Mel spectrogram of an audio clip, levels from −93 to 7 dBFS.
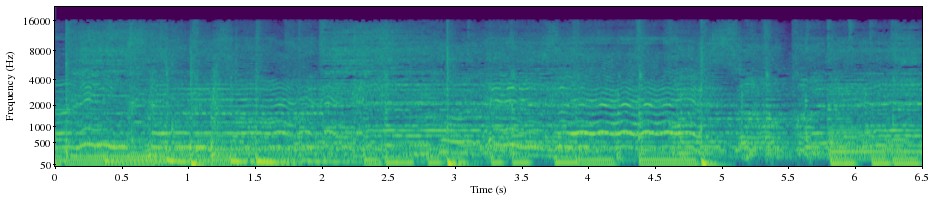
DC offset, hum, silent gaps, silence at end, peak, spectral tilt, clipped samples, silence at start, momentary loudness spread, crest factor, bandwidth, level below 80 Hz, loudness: under 0.1%; none; none; 0 s; 0 dBFS; -5 dB/octave; under 0.1%; 0 s; 3 LU; 12 dB; 16.5 kHz; -22 dBFS; -14 LUFS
